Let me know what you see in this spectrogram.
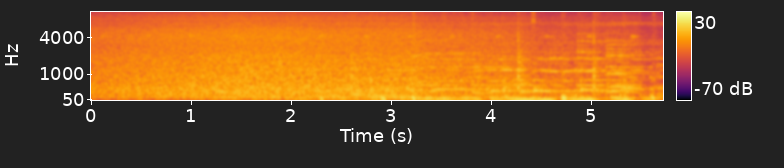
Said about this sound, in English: one of the highlights of the boat trip is a waterfall in the rainforest, and it's a chance to wash for the first time in 3 days.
